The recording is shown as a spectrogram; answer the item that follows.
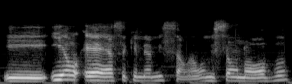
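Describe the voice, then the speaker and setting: Husky Brazilian man explaining earnestly. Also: fairly high pitch, quick pace, mellow, no room sound, muffled recording, faint music behind. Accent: Brazilian Portuguese. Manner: earnest, explanatory, acts out past dialogues. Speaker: speech therapist guest. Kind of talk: livestream interview talk.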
